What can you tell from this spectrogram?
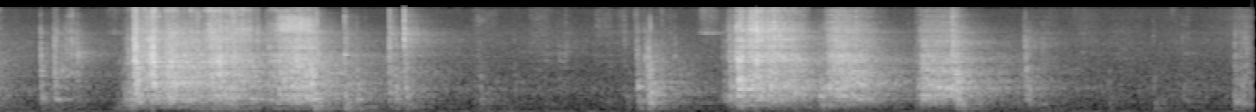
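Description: Aluminium kitchen support legs scraping and rattling along the camper kitchen's bench top as they are laid and slid into place. There are two rasping scrapes, each about a second and a half long, one near the start and one around the middle.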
